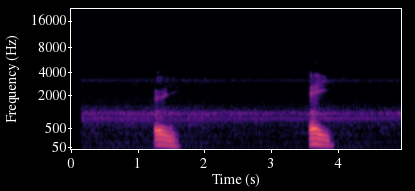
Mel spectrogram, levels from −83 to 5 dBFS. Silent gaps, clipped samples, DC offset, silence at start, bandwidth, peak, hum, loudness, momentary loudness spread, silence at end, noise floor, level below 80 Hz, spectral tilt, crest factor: none; under 0.1%; under 0.1%; 1.25 s; 5.8 kHz; -14 dBFS; none; -32 LUFS; 28 LU; 1.05 s; -59 dBFS; -72 dBFS; -9 dB/octave; 22 dB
